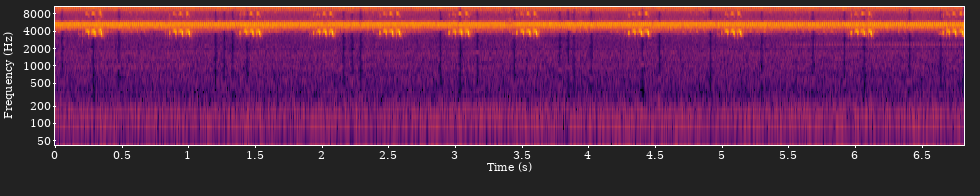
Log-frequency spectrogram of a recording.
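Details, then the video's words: Crickets at night, recorded for real: short regular chirps, about two each second, ride on a persistent high trill while a deep low rumble fills the background. "night crickets asmr for you, can't sleep? try to relax with our real sound"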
